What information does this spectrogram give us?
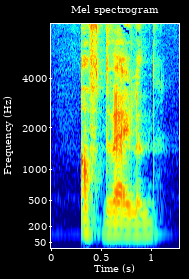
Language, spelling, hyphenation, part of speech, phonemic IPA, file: Dutch, afdweilen, af‧dwei‧len, verb, /ˈɑfˌdʋɛi̯.lə(n)/, Nl-afdweilen.ogg
- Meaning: 1. to clean with a floorcloth 2. to saunter through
